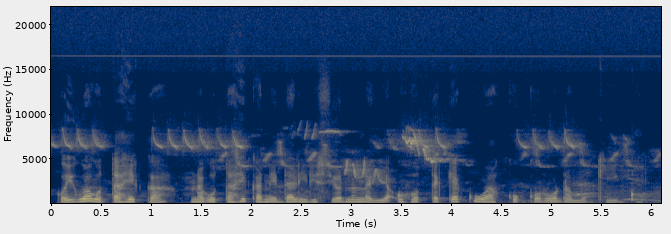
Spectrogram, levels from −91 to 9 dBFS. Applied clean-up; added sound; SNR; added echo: none; Bird vocalization, bird call, bird song; 10 dB; none.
